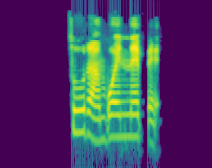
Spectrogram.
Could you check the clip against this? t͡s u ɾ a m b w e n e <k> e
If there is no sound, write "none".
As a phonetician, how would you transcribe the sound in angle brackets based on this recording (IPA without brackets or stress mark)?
p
